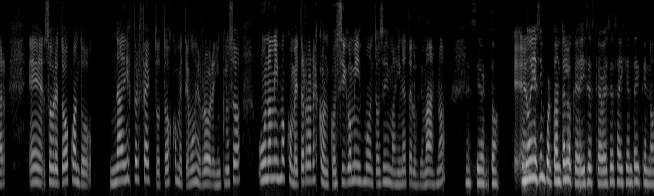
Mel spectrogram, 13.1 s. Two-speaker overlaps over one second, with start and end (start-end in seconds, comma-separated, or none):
none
